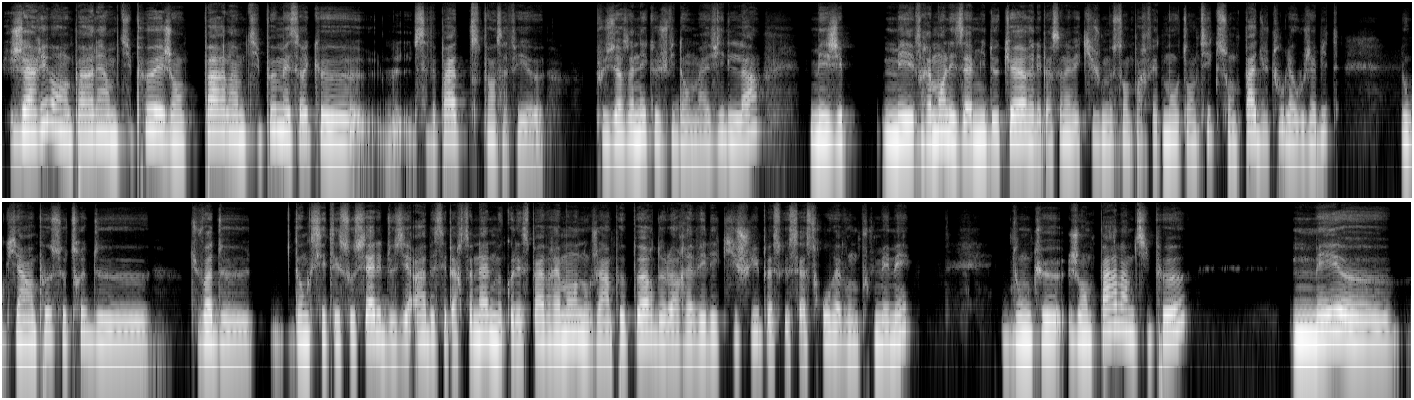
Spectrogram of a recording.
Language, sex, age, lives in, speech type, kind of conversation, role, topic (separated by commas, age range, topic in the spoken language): French, female, 30-34, France, conversation, advice, user, Comment rester moi-même quand la pression sociale me pousse à changer ?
